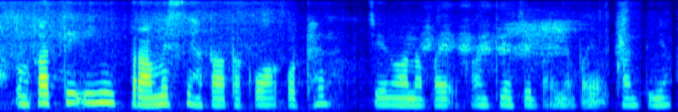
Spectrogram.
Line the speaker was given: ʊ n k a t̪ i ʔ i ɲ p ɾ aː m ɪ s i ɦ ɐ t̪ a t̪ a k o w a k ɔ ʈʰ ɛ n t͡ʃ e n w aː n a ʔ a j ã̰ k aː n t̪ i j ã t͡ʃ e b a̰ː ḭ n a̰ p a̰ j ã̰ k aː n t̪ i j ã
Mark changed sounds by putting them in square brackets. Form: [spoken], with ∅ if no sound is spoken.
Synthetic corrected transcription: ʊ n k a t̪ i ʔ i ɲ p ɾ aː m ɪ s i ɦ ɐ t̪ a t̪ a k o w a k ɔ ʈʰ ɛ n t͡ʃ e n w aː n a [p] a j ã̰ k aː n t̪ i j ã t͡ʃ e b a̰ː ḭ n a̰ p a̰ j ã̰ k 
